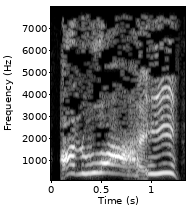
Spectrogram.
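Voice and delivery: very high, very loud bellow; thundering foghorn shout. A narrator's reading. Bertha demands reasons from Kamikaze, thundering. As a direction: blast it out like a foghorn. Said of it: "in a foghorn voice so loud".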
